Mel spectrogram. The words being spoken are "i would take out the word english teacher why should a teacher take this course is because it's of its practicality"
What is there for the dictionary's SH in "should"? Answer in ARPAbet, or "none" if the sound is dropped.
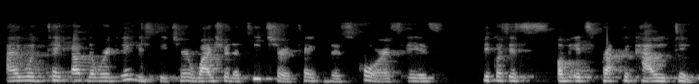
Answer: SH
